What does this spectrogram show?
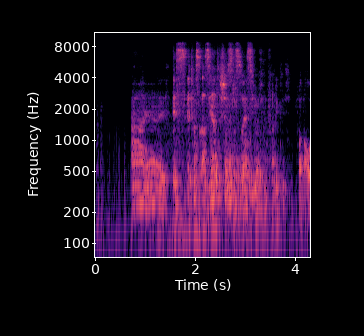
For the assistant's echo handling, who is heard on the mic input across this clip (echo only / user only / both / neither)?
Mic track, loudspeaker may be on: both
